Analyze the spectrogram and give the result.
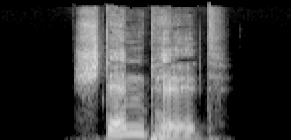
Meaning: inflection of stempeln: 1. third-person singular present 2. second-person plural present 3. plural imperative
- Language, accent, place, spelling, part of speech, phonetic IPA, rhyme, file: German, Germany, Berlin, stempelt, verb, [ˈʃtɛmpl̩t], -ɛmpl̩t, De-stempelt.ogg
